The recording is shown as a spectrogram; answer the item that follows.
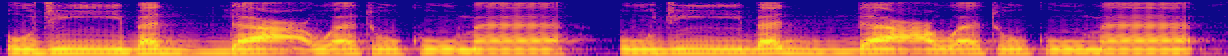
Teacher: إذا وصلنا ندغم التاء في الدال ويعود النطق بدال واحدة مشددة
